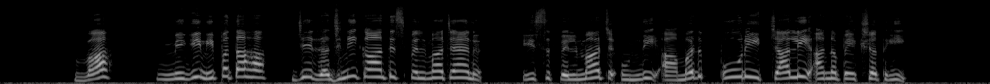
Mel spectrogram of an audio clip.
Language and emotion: Dogri, surprised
